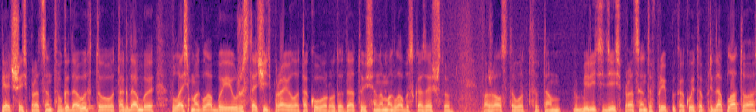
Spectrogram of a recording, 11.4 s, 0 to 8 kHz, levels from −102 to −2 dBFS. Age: 20-39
